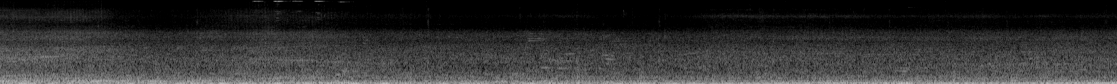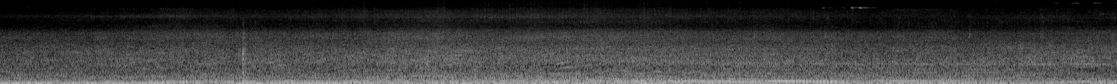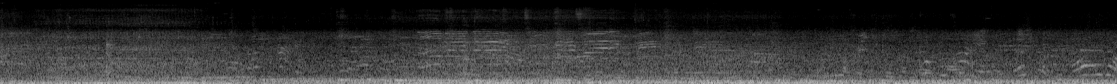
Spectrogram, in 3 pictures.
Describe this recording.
walking in the Street, Traffic noise, Various shops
